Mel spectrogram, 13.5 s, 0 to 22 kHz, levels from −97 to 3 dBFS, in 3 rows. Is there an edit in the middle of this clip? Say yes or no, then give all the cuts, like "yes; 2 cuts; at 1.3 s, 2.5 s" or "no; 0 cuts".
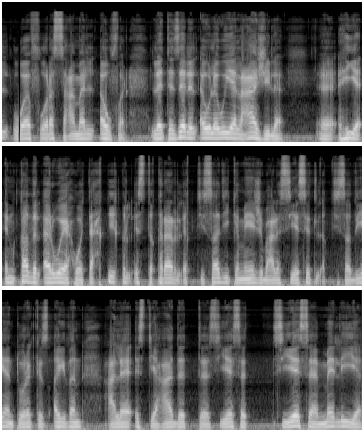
no; 0 cuts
